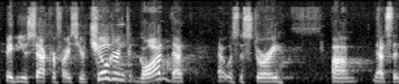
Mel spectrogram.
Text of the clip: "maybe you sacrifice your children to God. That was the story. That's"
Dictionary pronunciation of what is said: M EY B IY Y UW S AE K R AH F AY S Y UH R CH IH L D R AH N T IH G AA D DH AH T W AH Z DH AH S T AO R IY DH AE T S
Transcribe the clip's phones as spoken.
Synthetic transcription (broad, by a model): M EY B IY Y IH S AE K R AH F AY S Y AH R CH IH L D R AH N T IH G AA D DH AH T W AH Z DH AH S T AO R IY DH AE T S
